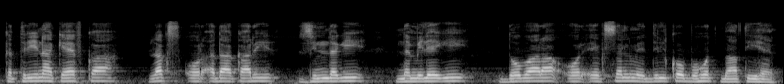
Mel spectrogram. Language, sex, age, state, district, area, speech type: Urdu, male, 18-30, Uttar Pradesh, Saharanpur, urban, spontaneous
